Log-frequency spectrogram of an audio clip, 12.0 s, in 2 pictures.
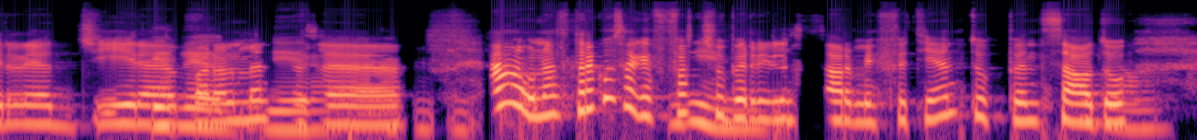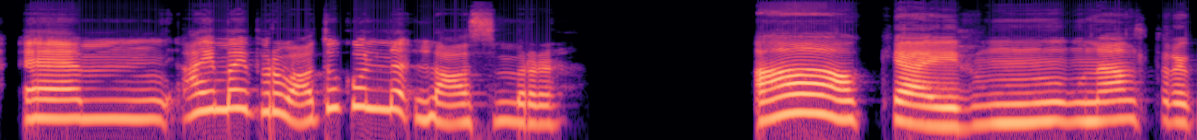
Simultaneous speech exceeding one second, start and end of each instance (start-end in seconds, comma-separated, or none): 0.7-2.4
